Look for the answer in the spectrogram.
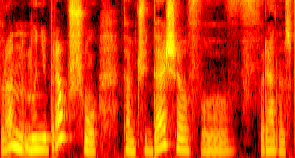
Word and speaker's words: Шу: Вот, кстати, перед этим еще хотела сказать, вот я же с Чу, у нас в Жамбылской области... – Шу, правильно говорить. – Ну да, Шу, да, это раньше так Чу говорили.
